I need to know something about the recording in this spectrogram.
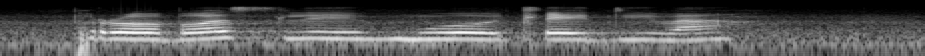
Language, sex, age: Northern Sotho, female, 20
